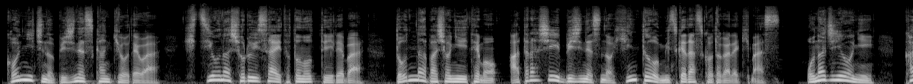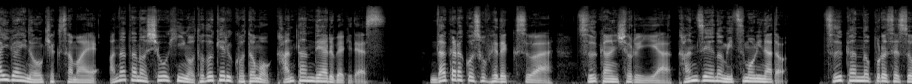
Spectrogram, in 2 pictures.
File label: japanese m commercial; voice demos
